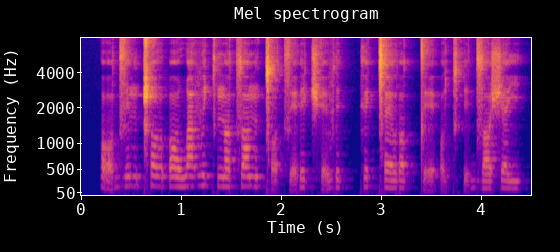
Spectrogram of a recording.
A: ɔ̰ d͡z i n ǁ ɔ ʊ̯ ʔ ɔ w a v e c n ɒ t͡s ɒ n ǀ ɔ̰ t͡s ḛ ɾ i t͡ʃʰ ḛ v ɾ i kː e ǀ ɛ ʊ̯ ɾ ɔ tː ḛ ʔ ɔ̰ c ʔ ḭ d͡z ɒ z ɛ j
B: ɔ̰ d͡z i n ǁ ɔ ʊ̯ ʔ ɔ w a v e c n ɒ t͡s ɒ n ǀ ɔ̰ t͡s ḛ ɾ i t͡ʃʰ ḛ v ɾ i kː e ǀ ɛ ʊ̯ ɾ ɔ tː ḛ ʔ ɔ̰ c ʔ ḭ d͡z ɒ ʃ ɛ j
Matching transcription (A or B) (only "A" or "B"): B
